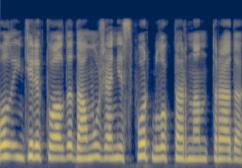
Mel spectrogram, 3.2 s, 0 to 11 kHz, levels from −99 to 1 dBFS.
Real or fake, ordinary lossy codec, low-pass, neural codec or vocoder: real; none; 7.2 kHz; none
